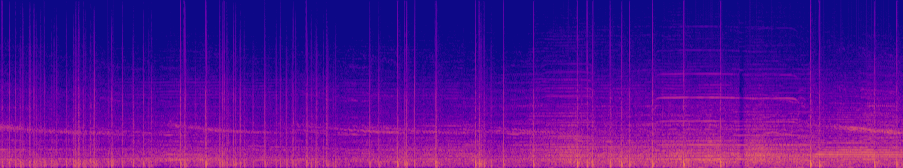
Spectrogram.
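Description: Aerial fireworks bursting in rapid succession: a dense run of sharp bangs and crackles, growing louder in the second half.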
